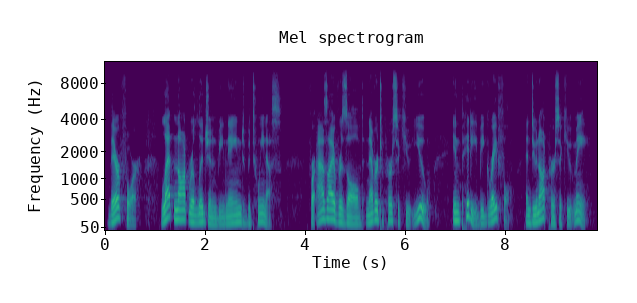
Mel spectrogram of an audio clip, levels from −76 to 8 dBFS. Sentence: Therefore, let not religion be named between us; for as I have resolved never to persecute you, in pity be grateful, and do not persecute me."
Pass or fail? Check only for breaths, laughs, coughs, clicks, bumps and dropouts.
pass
